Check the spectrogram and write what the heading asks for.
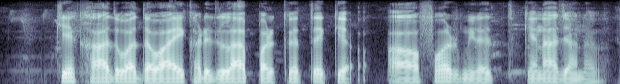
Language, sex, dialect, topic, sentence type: Maithili, male, Southern/Standard, agriculture, question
